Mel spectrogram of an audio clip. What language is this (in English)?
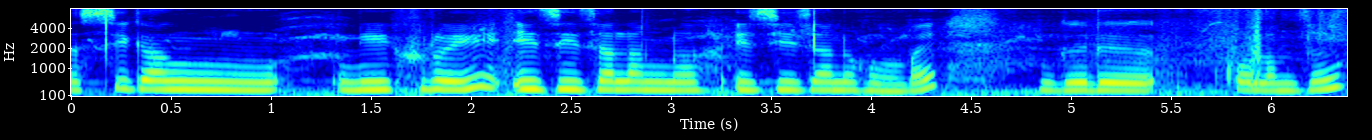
Bodo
